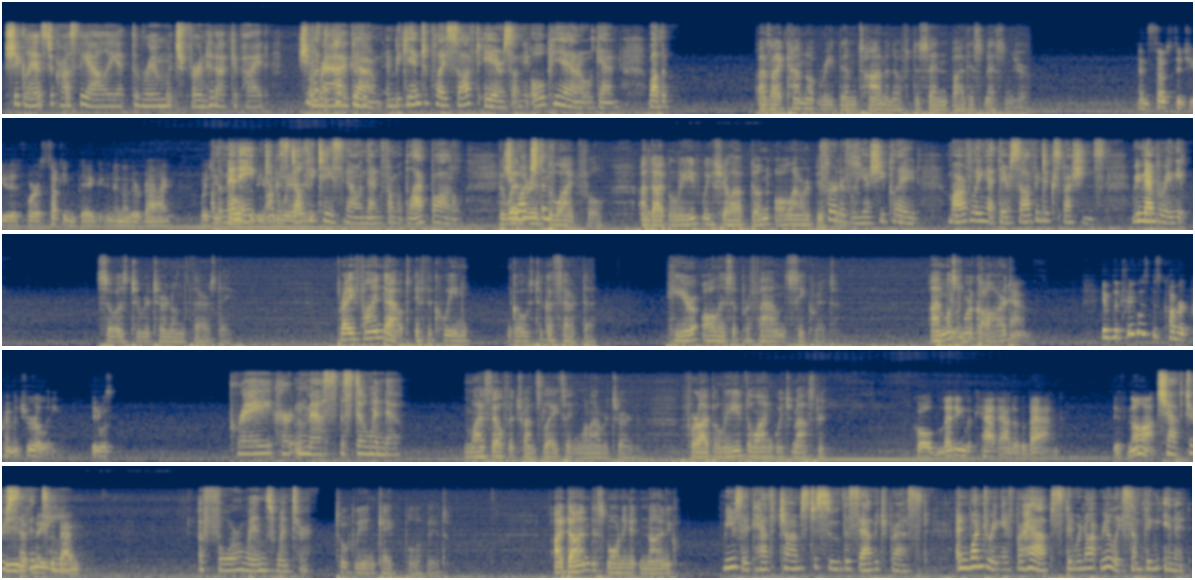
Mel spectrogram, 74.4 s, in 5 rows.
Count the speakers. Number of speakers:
4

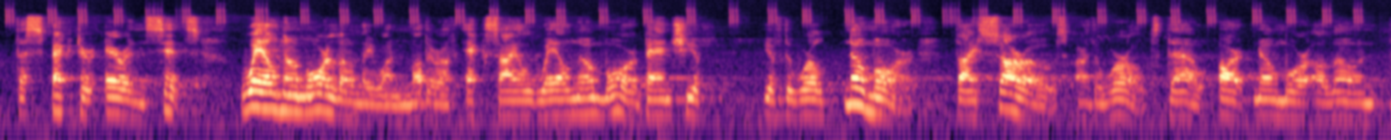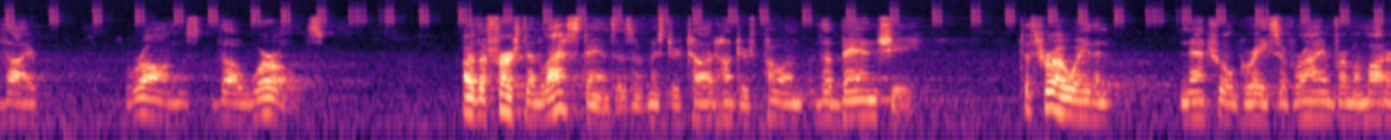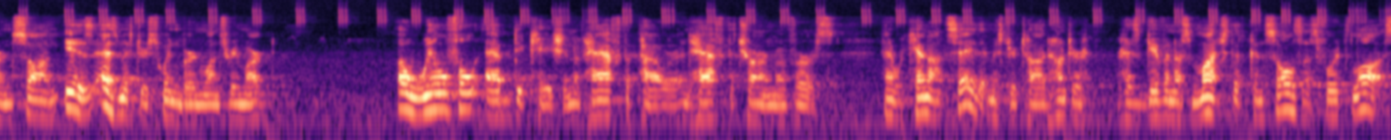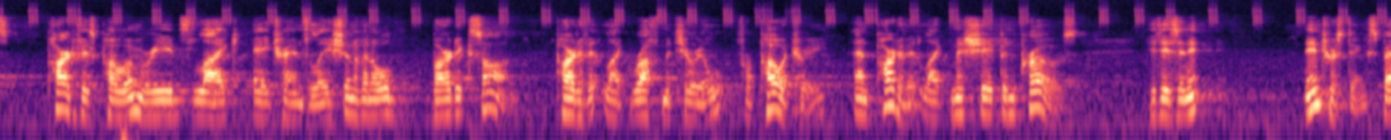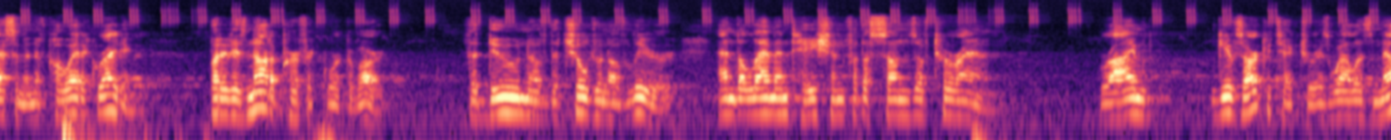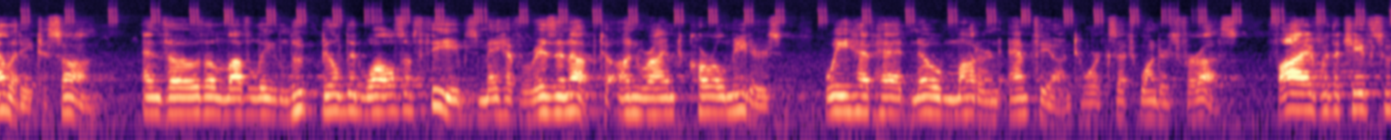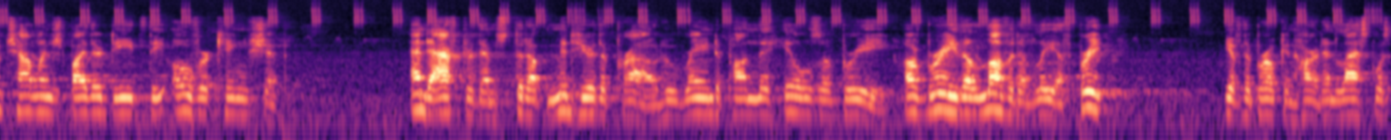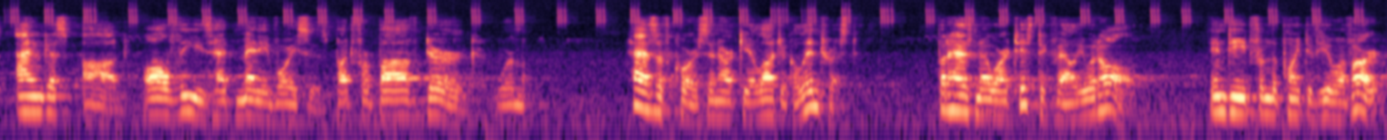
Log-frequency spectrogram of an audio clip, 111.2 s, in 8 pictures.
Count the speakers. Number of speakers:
1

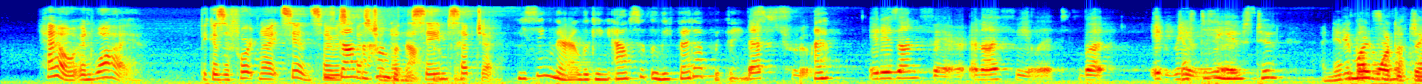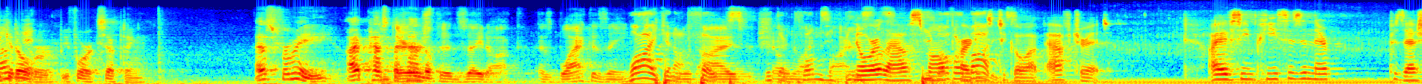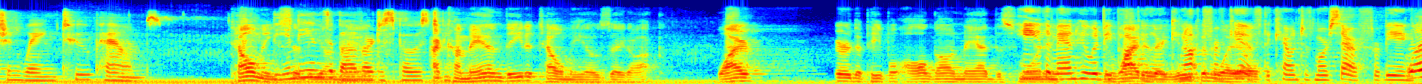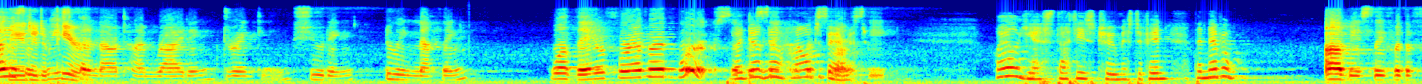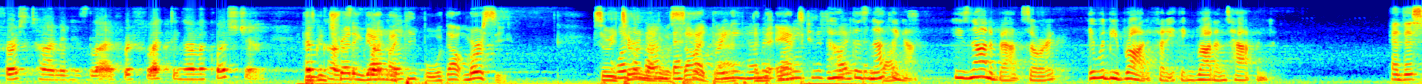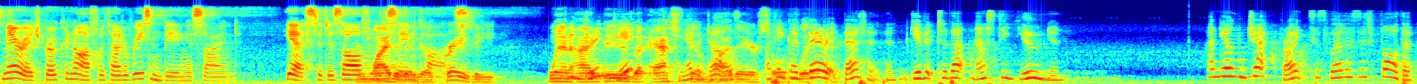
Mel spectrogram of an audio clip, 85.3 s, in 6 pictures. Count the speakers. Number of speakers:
8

